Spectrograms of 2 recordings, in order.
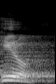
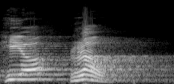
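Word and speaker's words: hero: हीरो, क्या बोलते हैं, हीरो, जबकि इसका प्रोनाउंसिएशन हीरो गलत है, हियर राव, हियर राव, हियर राव।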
